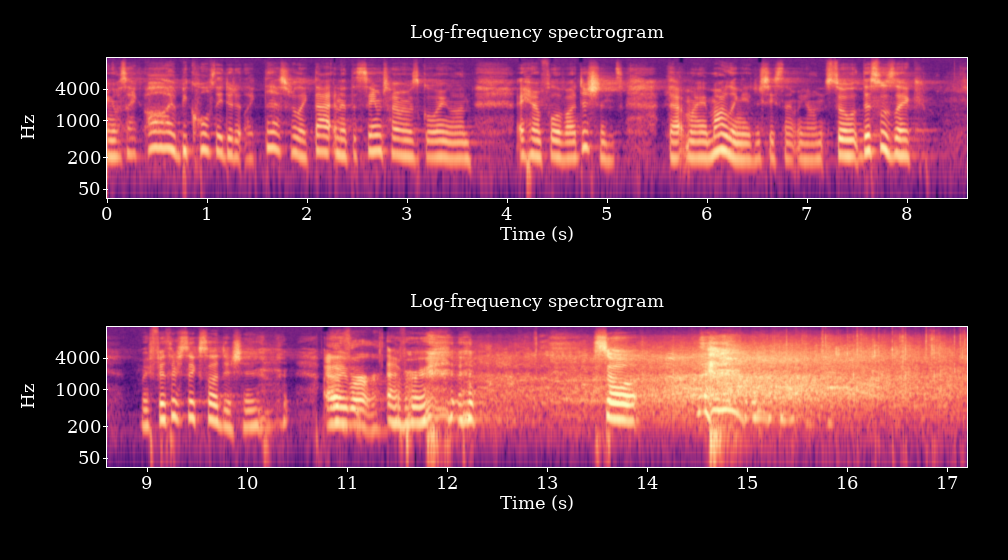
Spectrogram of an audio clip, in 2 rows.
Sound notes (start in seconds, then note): 11.9 laughs; 12.0 audience laughs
